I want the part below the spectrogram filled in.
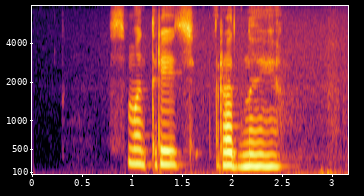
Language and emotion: Russian, sad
